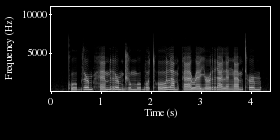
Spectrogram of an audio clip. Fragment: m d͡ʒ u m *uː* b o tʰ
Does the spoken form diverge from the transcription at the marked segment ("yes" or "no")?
yes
